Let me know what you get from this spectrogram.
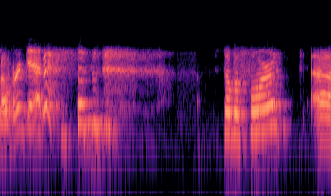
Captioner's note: laughing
